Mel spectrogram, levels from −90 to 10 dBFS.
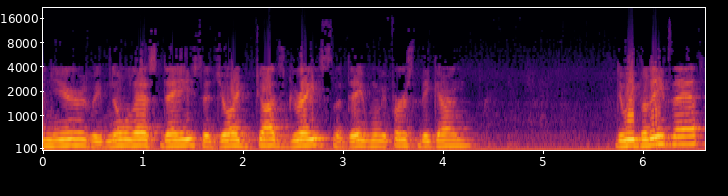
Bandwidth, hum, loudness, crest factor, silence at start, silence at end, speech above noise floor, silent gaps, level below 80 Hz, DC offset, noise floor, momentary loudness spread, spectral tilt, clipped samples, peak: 5.8 kHz; none; -10 LUFS; 10 dB; 0 s; 0 s; 25 dB; none; -34 dBFS; under 0.1%; -34 dBFS; 7 LU; -10 dB/octave; 0.6%; 0 dBFS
